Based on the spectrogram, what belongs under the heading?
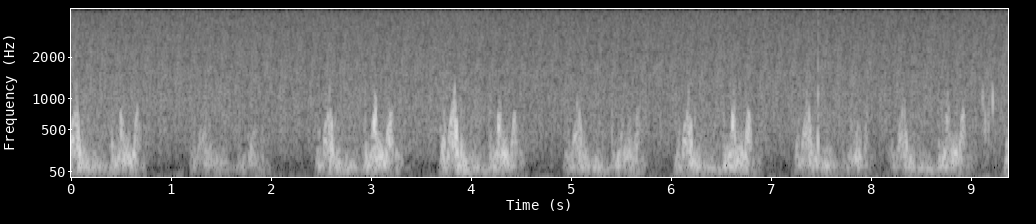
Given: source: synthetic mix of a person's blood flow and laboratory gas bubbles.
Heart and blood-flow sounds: Doppler ultrasound of blood flow; precordium
3.69-3.78 s: bubbles
3.89-3.98 s: bubbles
7.45-7.53 s: bubbles
9.12-9.28 s: bubbles
From the record:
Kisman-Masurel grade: 122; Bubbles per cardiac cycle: 1 to 2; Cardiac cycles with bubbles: 10 to 50%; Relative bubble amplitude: moderate (0.250 to 0.450); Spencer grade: 2 (many but less than half of the cardiac periods contain bubble signals, singularly or in groups); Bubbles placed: anywhere in the cardiac cycle

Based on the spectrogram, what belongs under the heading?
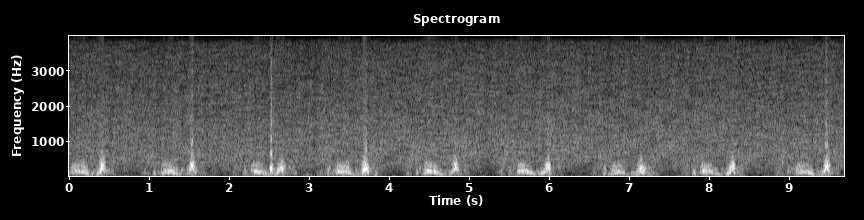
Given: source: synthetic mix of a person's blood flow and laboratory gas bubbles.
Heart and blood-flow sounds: Doppler ultrasound of blood flow; precordium
2.50-2.58 s: bubbles
From the record:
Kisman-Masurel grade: 113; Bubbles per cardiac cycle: 1 to 2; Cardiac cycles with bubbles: 1 to 10%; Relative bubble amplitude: loud (0.450 to 0.775); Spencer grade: 1 (occasional bubble signal discernible with the cardiac motion signal, with majority of cardiac periods free of bubbles); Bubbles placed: only in the low amplitude regions of the cardiac cycle

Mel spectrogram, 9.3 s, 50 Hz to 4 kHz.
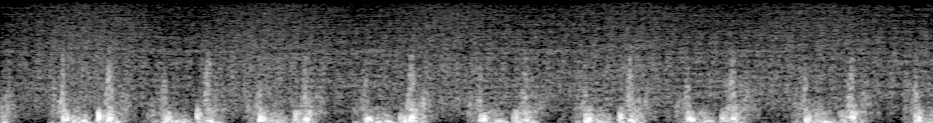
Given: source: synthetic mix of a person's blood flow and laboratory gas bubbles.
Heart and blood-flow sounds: Doppler ultrasound of blood flow; precordium
no bubbles
From the record:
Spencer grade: 0 (complete lack of bubble signals)

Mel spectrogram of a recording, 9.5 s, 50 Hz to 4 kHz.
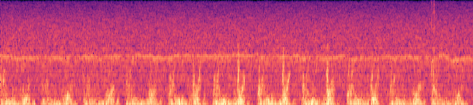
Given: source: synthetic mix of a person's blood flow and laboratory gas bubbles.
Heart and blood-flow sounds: Doppler ultrasound of blood flow; precordium
8.61-8.81 s: bubbles
From the record:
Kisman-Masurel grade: 111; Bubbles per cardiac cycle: 1 to 2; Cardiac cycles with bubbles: 1 to 10%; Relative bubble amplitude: barely perceptible (0.100 to 0.250); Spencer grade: 1 (occasional bubble signal discernible with the cardiac motion signal, with majority of cardiac periods free of bubbles); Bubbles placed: anywhere in the cardiac cycle

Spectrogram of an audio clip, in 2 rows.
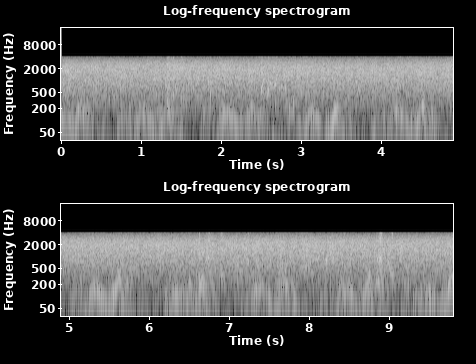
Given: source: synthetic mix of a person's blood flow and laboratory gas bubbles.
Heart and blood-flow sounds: Doppler ultrasound of blood flow; precordium
1.15-1.60 s: bubbles
1.75-1.91 s: bubbles
2.43-3.12 s: bubbles
6.46-6.98 s: bubbles
7.04-7.39 s: bubbles
7.56-7.81 s: bubbles
7.88-8.09 s: bubbles
8.18-8.27 s: bubbles
8.45-8.58 s: bubbles
8.64-9.39 s: bubbles
9.66-9.71 s: bubbles
From the record:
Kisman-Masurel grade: 232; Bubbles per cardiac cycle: several, 3 to 8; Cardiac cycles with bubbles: 50 to 99%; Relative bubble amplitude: moderate (0.250 to 0.450); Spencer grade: 3 (all of the cardiac periods contain showers or single bubble signals, but not dominating or overriding the cardiac motion signals); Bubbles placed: anywhere in the cardiac cycle

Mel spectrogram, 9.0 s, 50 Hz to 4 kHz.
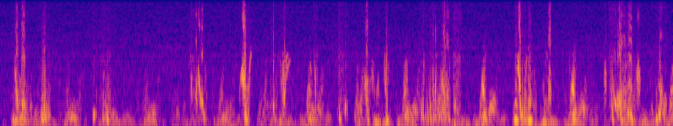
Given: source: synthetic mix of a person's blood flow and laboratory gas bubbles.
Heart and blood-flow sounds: Doppler ultrasound of blood flow; precordium
0.14-0.40 s: bubbles
0.52-0.69 s: bubbles
1.22-1.30 s: bubbles
1.33-1.49 s: bubbles
2.52-2.77 s: bubbles
3.18-3.38 s: bubbles
3.60-3.90 s: bubbles
4.17-4.24 s: bubbles
4.49-4.64 s: bubbles
4.85-5.06 s: bubbles
5.10-5.21 s: bubbles
5.58-6.15 s: bubbles
6.82-7.12 s: bubbles
7.22-7.36 s: bubbles
8.04-8.54 s: bubbles
8.65-8.89 s: bubbles
From the record:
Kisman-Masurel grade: 243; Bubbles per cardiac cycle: several, 3 to 8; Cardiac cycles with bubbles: 100%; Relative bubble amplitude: loud (0.450 to 0.775); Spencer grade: 3 (all of the cardiac periods contain showers or single bubble signals, but not dominating or overriding the cardiac motion signals); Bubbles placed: only in the low amplitude regions of the cardiac cycle

